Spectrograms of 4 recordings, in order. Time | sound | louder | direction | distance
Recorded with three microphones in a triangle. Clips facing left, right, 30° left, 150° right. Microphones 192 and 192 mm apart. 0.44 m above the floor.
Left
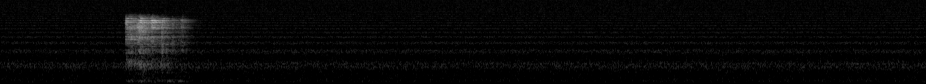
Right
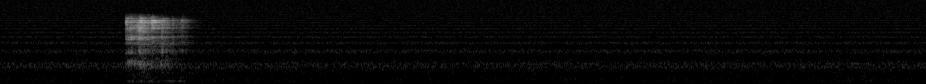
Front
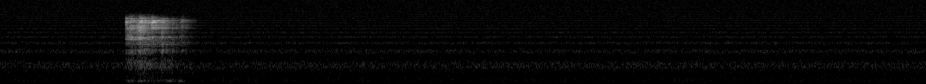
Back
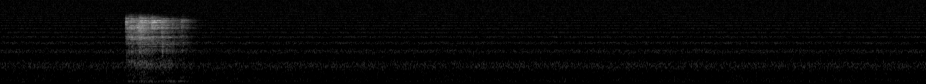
1.2 | keys jangling | right 1 dB, front 1 dB | 25° left | 2 m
